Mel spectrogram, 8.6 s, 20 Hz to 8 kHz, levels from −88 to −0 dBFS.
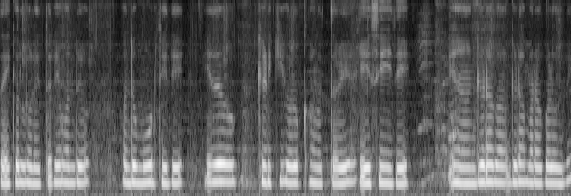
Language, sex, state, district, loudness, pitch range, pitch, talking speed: Kannada, female, Karnataka, Raichur, -14 LUFS, 235-250 Hz, 245 Hz, 120 wpm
